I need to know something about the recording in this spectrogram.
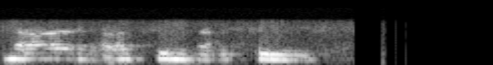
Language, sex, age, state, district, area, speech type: Odia, female, 45-60, Odisha, Gajapati, rural, conversation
